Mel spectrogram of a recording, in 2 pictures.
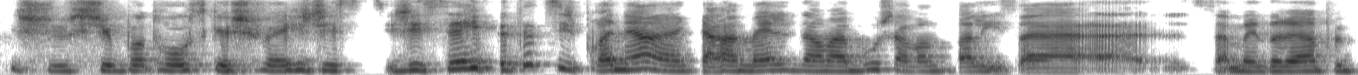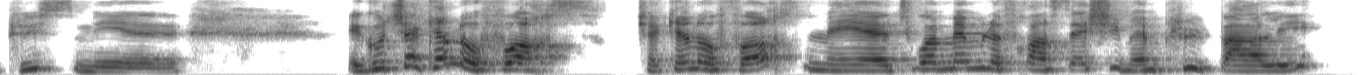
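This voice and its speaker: A French woman from France hosts a casual interview, her voice fairly high, fairly bright, and moderately paced. She chats playfully and pokes fun at herself along the way.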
